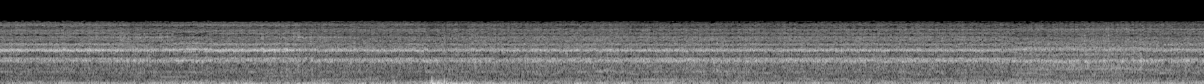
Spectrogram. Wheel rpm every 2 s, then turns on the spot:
160, 160, 160, 160, 160, 170.
none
